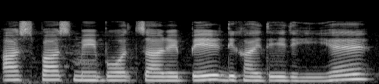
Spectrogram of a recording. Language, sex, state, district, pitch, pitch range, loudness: Hindi, female, Arunachal Pradesh, Lower Dibang Valley, 190 Hz, 180-210 Hz, -15 LUFS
